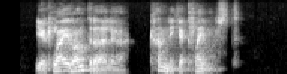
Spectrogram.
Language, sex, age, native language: Icelandic, male, 40-49, Icelandic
